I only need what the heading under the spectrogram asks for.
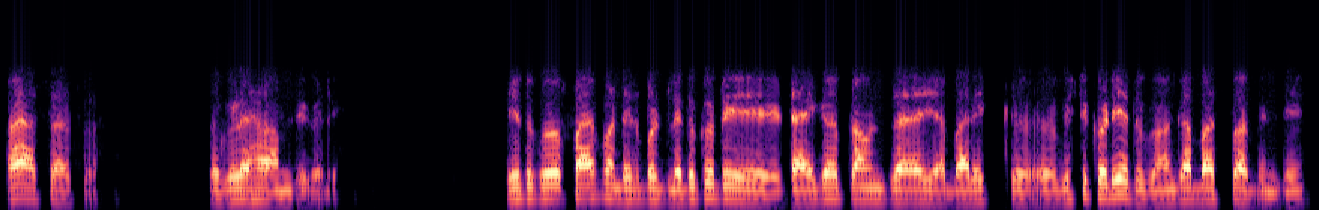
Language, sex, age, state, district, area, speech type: Goan Konkani, male, 18-30, Goa, Canacona, rural, conversation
